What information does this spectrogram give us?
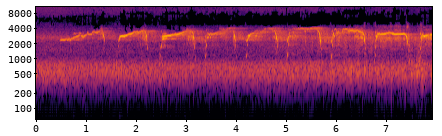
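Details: White-tailed eagle at a nest in Latvia on 26 July 2018, as one adult arrives carrying a bird and another approaches: a run of eight thin whistled notes, each rising and ending in a sharp downward slur, about one per second.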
